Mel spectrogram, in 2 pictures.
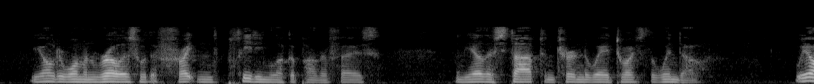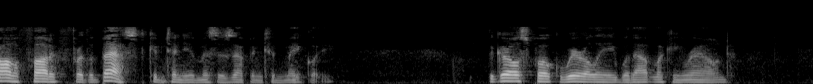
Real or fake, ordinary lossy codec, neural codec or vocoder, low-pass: fake; MP3, 24 kbps; codec, 24 kHz, 0.9 kbps, WavTokenizer, medium speech release version 2; 7.2 kHz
